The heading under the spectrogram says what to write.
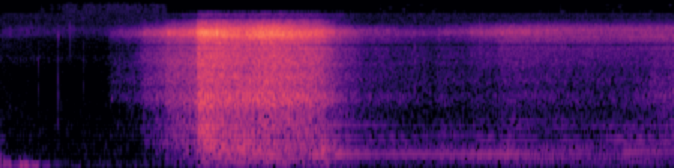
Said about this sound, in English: This one is called Elevate Ocean Sounds.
